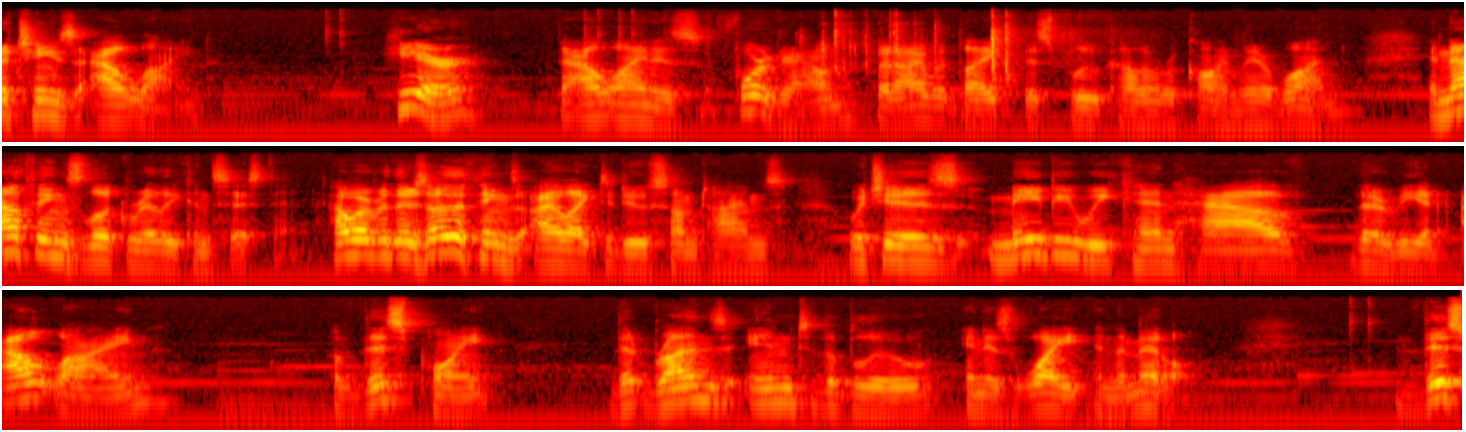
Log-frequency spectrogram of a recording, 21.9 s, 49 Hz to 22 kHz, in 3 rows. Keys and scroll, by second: 0.9 typing, 4.0-5.1 typing.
